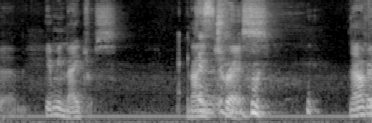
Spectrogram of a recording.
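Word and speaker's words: Knightress: And so for those listening at home, to try and distinguish Nitrous from Nitrous. It's spelled K-N-I-G-H-T-R-E-S.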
